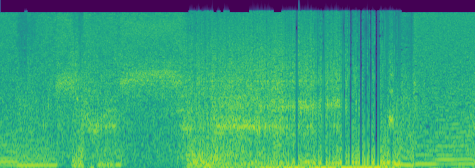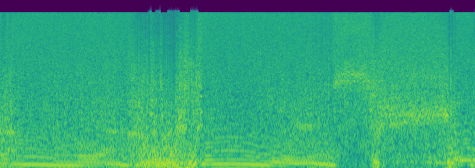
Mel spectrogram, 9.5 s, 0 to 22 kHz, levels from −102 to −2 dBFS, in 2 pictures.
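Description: A wrong sample width affects this speech clip from start to finish. Audio written as 16-bit integers is being read back as unsigned 8-bit values, so every stored sample is split into two. The high byte of each pair still carries the top bits of the real waveform, but the low byte comes out as essentially random values. The result is loud, harsh noise with the speech buried inside it. Because each original sample becomes two, the audio plays at half speed and about an octave low.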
